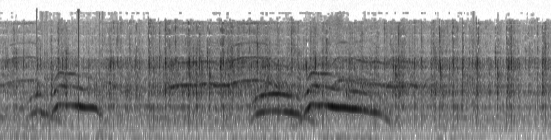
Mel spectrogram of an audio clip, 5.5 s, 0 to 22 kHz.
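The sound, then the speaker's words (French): A crowd of 200 or 300 women cheers outdoors in the courtyard of an apartment building, celebrating the anniversary of equality during the women's strike of 14 June 1991, with high whoops and drawn-out shouts rising and falling over a steady wash of crowd noise and chatter. “elles sont 200 ou 300 à avoir délaissé aspirateur ou machine à écrire pour fêter l'anniversaire de l'égalité.”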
